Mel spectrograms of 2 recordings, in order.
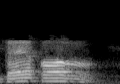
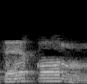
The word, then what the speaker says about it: سقر: سأصليه سقر. برضو رقق السين بتاع السقر ما تخليهاش سقر بالصاء.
